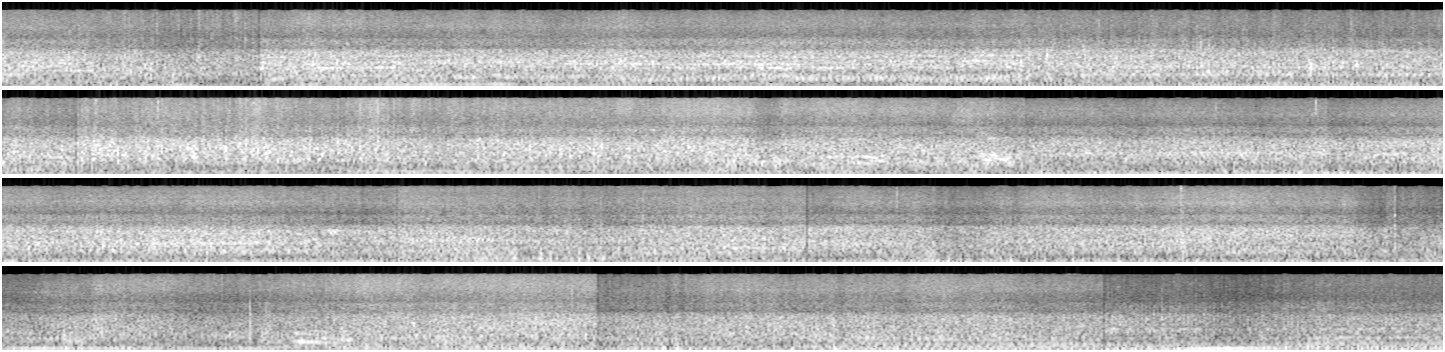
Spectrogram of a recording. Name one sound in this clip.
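Heavy truck engines roar and rev.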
